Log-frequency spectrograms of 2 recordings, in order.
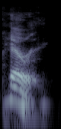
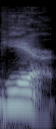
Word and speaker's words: Pierre: Sometimes people pronounce my name Perry and I don't that part boggles me. Yeah. I'm like, we have a state capital named Pierre and you are still messing up with that.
